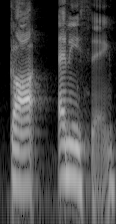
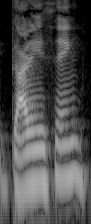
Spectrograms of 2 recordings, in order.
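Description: First: The words are said separately without linking. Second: The words run together smoothly with linking. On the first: "It sounds really different, right, than just got anything" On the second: "With linking, we say"

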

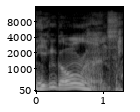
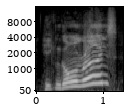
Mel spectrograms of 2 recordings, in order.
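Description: First: The tone sounds critical and negative. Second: The tone sounds approving and positive. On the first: His streaky play is a weakness. "or to the bad" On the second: His scoring streaks are a strength. "Either to the good"

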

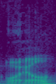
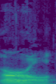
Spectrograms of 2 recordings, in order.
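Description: First: It is said without an R sound, as oil. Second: It is said with an added R sound, like Earl. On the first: "he's saying oil" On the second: "he was from Brooklyn. So they just add R's to things"

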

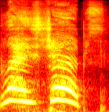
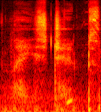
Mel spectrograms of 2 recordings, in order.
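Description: First: The phrase is screamed loudly. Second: The phrase is whispered quietly. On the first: The speaker calls it right. "I'd rather scream" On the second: The speaker calls it wrong. "if I whisper"

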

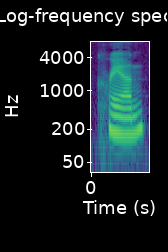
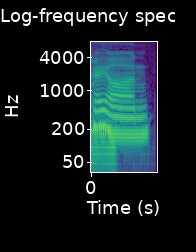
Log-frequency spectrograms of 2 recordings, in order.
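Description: First: The word is said with one syllable. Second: The word is said with two syllables. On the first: "some people say crayon. As in cranberry" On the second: "We say crayon with two syllables"

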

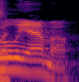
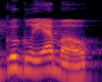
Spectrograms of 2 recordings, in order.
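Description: First: The second G sound is left silent. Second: The second G sound is pronounced. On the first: The speaker calls it right. "just don't say the second G" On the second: The speaker calls it wrong. "say it right"

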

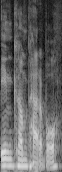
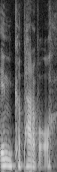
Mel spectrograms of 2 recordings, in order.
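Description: First: The syllables are pronounced clearly and separately. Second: The syllables are blurred together when pronounced. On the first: The speaker calls it right. "I know the word incompatible" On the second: The speaker calls it wrong. "not incompatible"

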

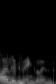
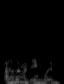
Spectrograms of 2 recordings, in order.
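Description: First: It is said in a put-on English accent. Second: It is said in her own American accent.

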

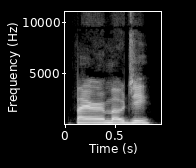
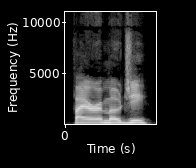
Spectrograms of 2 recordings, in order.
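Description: Both takes have the same delivery.

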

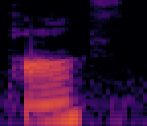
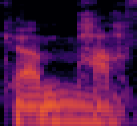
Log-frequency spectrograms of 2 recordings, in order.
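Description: First: The word is said in a Southern English accent. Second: The word is said in a Northern English accent. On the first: "instead of" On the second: "I also say certain words like a Northerner"

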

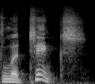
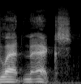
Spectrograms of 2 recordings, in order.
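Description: First: The X is blended into one word. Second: The X is said as a separate letter.

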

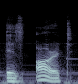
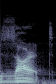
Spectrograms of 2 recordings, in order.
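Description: First: The two words are said separately. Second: The two words are linked into one unit. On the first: The speaker calls it wrong. "You don't say is art" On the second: The speaker calls it right. "you say zart"

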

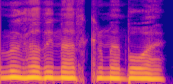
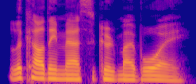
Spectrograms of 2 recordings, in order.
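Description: First: It is said in a Godfather impression voice. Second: It is said in his normal voice.

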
